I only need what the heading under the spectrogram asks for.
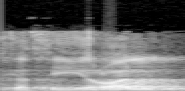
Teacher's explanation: تنوین کے بعد لام آنے کی وجہ سے کثیرل، ادغام کامل ہے، را لام سے ملا دیں گے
